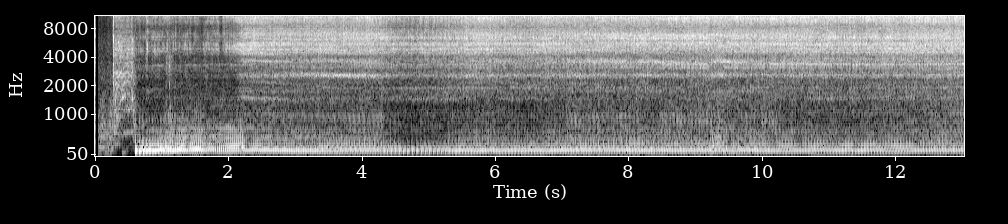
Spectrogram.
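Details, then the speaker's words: Geo Metro-engined Metruck first start after rewiring; low, slightly uneven idle that won't stabilize, owner suspects air leak causing hissing and belt noise; running rough. "We got it running. We did it. Not running perfectly, but... Oh, the point is, motor turns on."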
